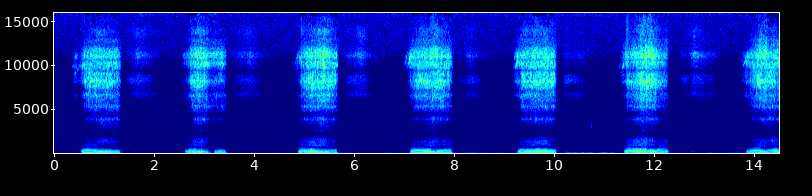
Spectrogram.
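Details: Dog taking a nap: regular rumbling snores on each breath, about 27 a minute; snoring.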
